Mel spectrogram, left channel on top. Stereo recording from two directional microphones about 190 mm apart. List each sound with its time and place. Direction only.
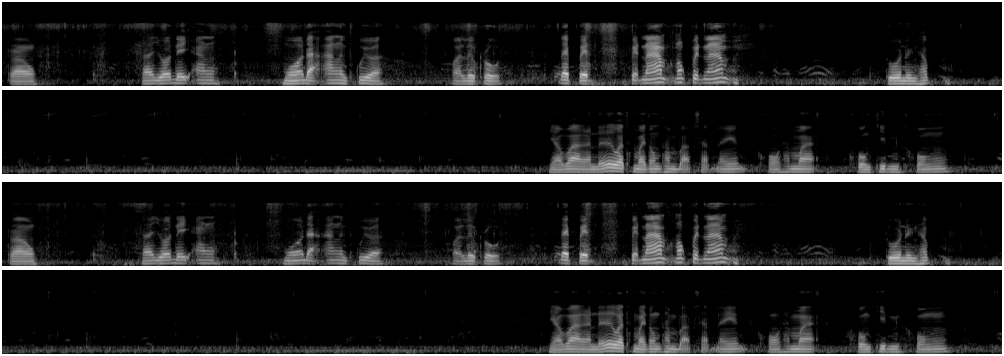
0.0 s speech: 10° right (ahead or behind)
0.9 s speech: 15° left (ahead or behind)
2.8 s speech: 40° left (ahead or behind); by 4.9 s 25° left (ahead or behind)
5.5 s speech: 10° left (ahead or behind)
8.8 s speech: centre (ahead or behind)
15.4 s speech: centre (ahead or behind)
